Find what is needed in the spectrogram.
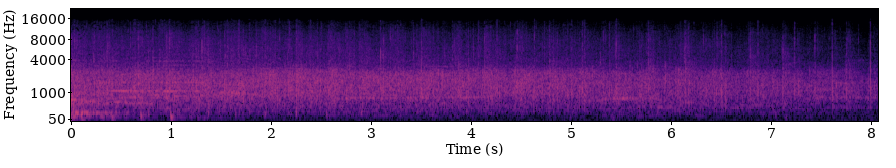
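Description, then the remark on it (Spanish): An audience applauds the Lord steadily, a dense wash of many hands clapping at even loudness throughout, with no voices standing out above it. “Vamos a aplaudirle al Señor con todo el corazón.”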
